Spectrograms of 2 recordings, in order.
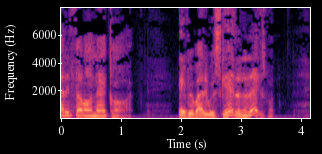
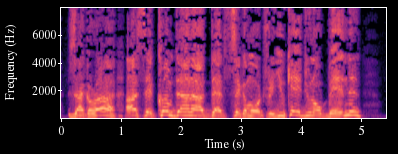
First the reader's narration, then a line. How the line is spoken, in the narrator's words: Ed hollered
